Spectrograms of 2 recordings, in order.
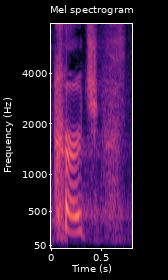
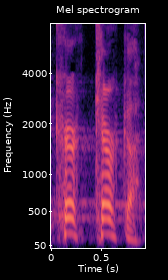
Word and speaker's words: Kirche: That word church is not the German word in the 15th century, which we phonetically look at it and it's pronounced in our language, Kirch. But Richard, Pastor Richard, has been to Germany several times and he came to me and said, that's not how they say it in German. They say it like Kirche.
